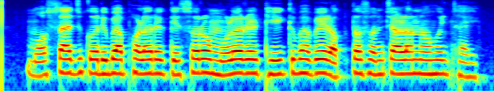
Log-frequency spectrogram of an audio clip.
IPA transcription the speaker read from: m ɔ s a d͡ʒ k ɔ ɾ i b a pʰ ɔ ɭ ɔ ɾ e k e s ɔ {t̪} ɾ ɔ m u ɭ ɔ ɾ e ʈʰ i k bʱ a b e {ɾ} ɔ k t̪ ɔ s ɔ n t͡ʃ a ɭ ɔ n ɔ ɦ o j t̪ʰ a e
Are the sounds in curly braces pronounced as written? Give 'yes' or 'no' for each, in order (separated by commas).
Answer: no, yes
